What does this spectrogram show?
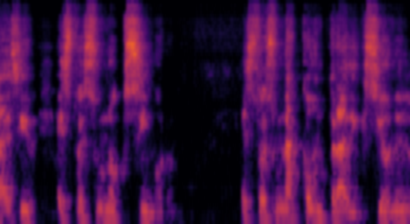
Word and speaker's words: oxímoron: entre grave o esdrújula me quedo con la grave.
